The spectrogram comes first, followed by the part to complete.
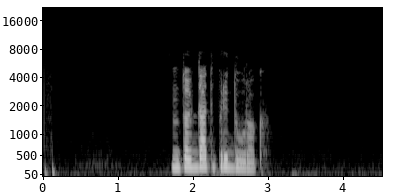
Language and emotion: Russian, angry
